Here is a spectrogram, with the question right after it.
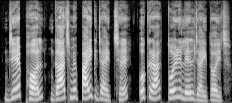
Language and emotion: Maithili, neutral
